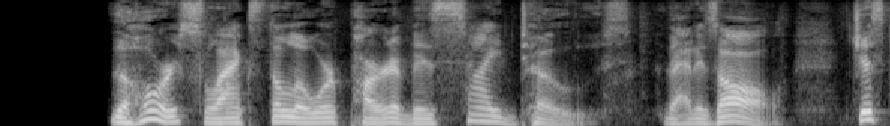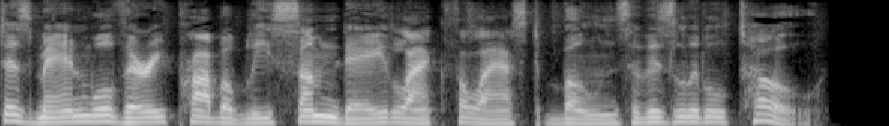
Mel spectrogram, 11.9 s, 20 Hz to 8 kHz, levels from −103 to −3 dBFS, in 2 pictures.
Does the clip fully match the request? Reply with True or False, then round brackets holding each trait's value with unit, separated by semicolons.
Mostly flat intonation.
False (4.1 semitones)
